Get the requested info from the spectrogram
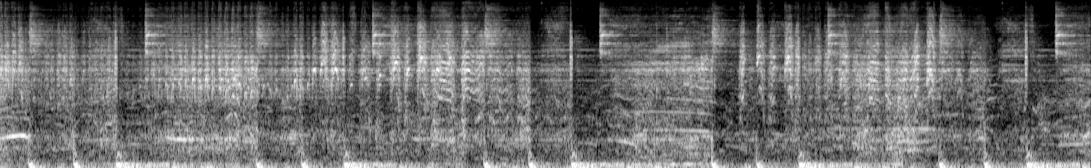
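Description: Live hip hop beat played loud through a club PA, with heavy bass and drum hits, and a DJ scratching records on a turntable over it.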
